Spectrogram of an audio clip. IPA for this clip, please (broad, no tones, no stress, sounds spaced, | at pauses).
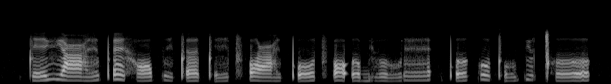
t e vʲ ɛ ʕ ɛ̤ pʼ ɛ x ɔ p e̤ tʼ ɜ tʼ e̤ t͡sʼ ɔ ʕ e̤ pʼ o t͡sʼ ɔ ʔ ɤ bʲ o̤ l o̤ ɾ ɛ̤ | pʼ ɤ k o tʼ o̤ pʲ o ǀʰ ɤ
